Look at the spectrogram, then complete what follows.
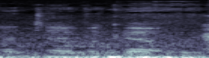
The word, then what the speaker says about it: Etobicoke: Until we get to about Etobicoke. Etobicoke, yeah. Silent K on Etobicoke.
